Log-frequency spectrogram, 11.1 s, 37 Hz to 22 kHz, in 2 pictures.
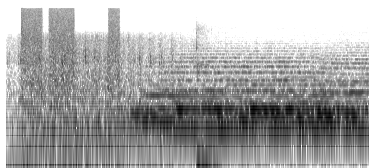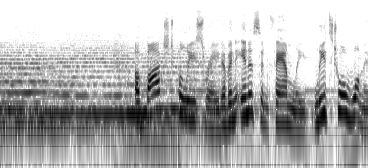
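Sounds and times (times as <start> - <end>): loud static hiss: 0.1 - 2.0.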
